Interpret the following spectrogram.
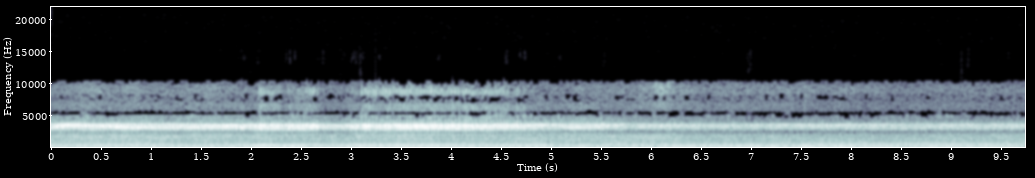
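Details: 2011 GT 5.0 V8 at idle, recorded through amplified microphones on each cylinder bank with switching between channels: an irregular tapping knock over the low rumble. Another owner suspects piston slap and says his car does the same when cold. Engine knock.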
